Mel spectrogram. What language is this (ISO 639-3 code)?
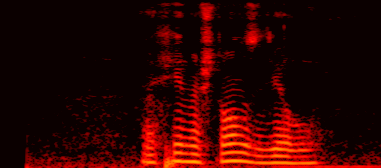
rus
